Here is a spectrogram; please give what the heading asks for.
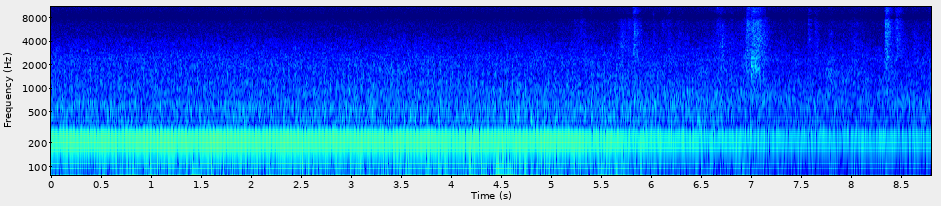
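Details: Hunter Mariner 52-inch ceiling fan with Marine II light kit running: steady low-pitched hum at one even tone, no knocking; owner suspects the white part may be causing it, not confirmed.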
